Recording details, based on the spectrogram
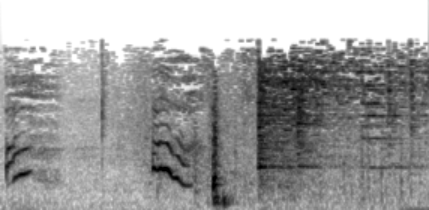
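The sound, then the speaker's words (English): Green glass shatters with a sharp crash, followed by a bright, sustained spray of tinkling fragments scattering and settling over a table, food and the floor. A few creaky, rising squeals come just before the break. “There were little crystals of green glass everywhere, all over the table, all over the food, all over the floor, with the candlelight making them sparkle, looking just for a moment like the late evening sunlight sparkling on the sea.”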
